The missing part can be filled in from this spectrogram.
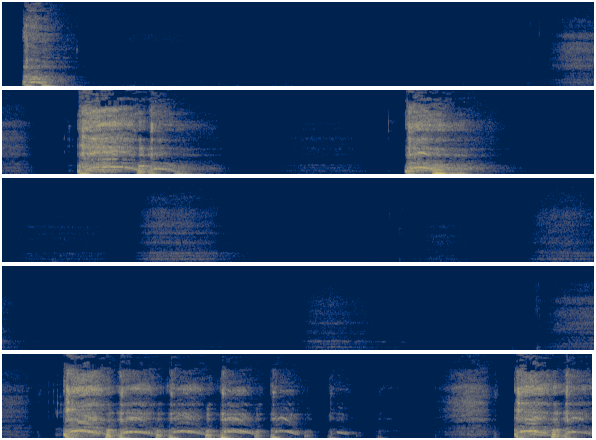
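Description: Repeated loud coughs from an adult, some with quieter breaths between, ending in a rapid run of coughing in a quiet room.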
